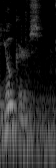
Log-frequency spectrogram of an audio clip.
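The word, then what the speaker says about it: Junkers: nobility and this region are called the euchre's spelled with a J all right part of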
